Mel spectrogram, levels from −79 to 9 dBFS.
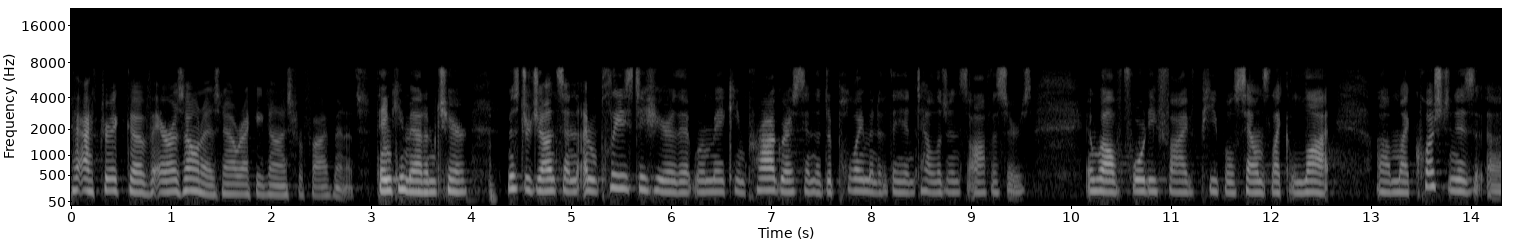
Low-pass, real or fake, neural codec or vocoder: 7.2 kHz; real; none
